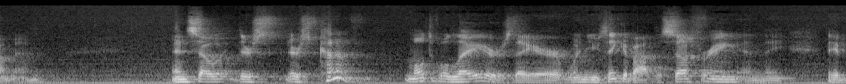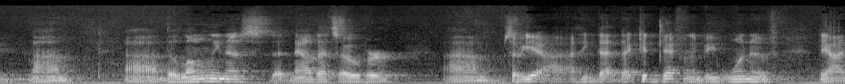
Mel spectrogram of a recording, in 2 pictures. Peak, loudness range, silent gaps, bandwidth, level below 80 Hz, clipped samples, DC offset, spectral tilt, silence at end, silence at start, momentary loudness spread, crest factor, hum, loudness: 0 dBFS; 3 LU; none; 17 kHz; -36 dBFS; under 0.1%; under 0.1%; -5 dB/octave; 0 s; 0 s; 15 LU; 16 dB; none; -17 LUFS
